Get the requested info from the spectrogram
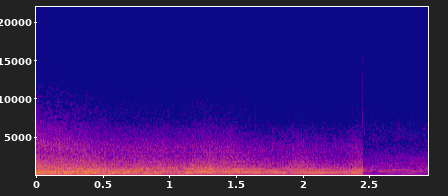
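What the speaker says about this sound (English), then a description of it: "Osborne's got J Gilbert right on his back bumper again" Stock cars race at Talladega in a Pizza Hut X Series event. Their engines make a loud, steady, droning roar that holds for a few seconds and then drops off abruptly.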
